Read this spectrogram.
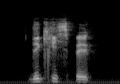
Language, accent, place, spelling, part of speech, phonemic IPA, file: French, France, Lyon, décrisper, verb, /de.kʁis.pe/, LL-Q150 (fra)-décrisper.wav
- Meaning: to unclench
